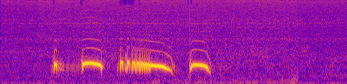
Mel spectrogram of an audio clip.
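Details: Single cooing phrase from a spotted dove in the hạp bổi style: a brief soft note, a hollow coo, a long slurred falling coo and a final short coo, over quiet background.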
